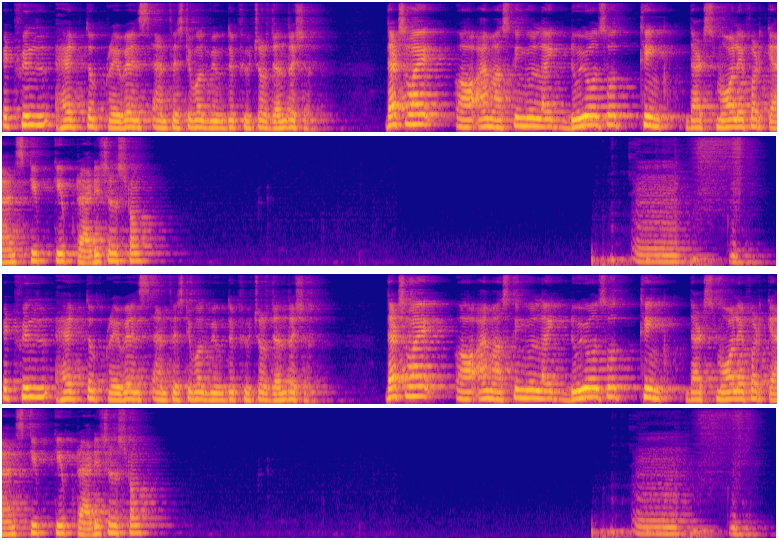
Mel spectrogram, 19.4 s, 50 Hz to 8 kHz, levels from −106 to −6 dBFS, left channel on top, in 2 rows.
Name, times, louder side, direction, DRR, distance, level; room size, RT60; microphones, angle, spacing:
voice 1, 0.0-3.9 4.8-5.4 5.7-11.5, left 1 dB, 15° left, 7 dB, 1.2 m, -21 dB
voice 2, 17.1-18.9, left 1 dB, 85° left, -1 dB, 3.4 m, -33 dB
25.0 x 20.5 x 6.0 m, 0.70 s
head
